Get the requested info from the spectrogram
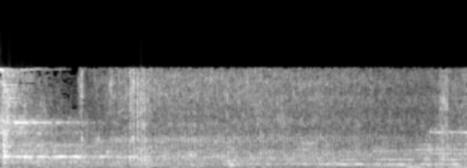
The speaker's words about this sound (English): But, well, virtually no passengers. And the bus lanes aren't ready yet. So this bus is taking up a lot of space on the roads.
